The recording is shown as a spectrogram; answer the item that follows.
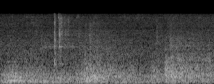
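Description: A man lecturing in a large, echoing gymnasium, his voice indistinct and washed out by the hall's reverberation over a steady hiss of room noise.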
